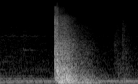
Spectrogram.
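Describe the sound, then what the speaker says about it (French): A nearby door is pushed shut with a single solid slam, a short loud thud that decays quickly, followed by a faint soft knock from the latch settling in an otherwise quiet room. "Laissez-moi fermer la porte à côté."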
